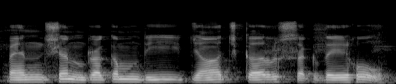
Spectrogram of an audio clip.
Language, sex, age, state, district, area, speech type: Punjabi, male, 18-30, Punjab, Sangrur, urban, read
